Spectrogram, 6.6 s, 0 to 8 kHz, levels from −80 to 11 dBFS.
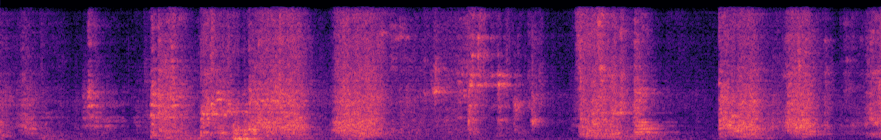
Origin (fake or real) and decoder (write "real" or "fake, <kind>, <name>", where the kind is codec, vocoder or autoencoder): fake, vocoder, Vocos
